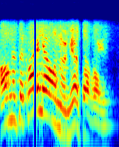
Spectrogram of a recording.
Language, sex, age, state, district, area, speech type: Nepali, male, 30-45, West Bengal, Kalimpong, rural, conversation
